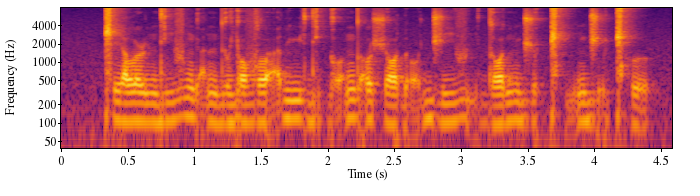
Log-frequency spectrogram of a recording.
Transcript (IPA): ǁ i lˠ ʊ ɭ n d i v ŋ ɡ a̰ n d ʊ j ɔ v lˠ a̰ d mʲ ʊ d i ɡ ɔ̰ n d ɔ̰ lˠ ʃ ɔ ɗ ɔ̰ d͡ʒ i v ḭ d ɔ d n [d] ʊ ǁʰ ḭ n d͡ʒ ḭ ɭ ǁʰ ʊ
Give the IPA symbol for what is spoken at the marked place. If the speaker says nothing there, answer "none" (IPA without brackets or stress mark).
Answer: d͡ʒ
